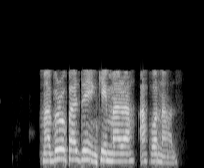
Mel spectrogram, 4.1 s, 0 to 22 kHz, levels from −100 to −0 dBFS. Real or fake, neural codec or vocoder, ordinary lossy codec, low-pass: fake; codec, 16 kHz in and 24 kHz out, 1 kbps, XY-Tokenizer; AAC, 16 kbps; 7.2 kHz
